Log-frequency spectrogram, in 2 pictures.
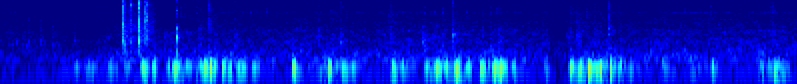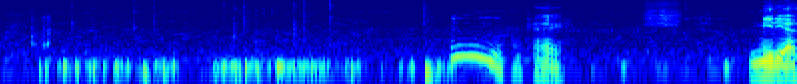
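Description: A man speaks quietly over an online call.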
